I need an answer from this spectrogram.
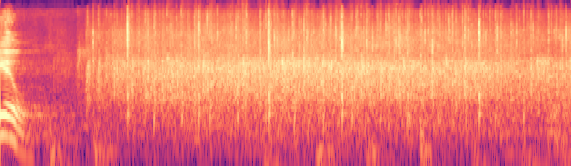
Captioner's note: applause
